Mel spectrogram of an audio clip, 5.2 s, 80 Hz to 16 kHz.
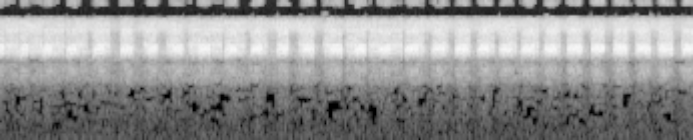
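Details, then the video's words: Summer cicadas of Provence in the south of France giving a harsh, high, electric-sounding buzz that pulses in quick beats, roughly three per second, with nothing else audible. "Canto Cigarra 🦗 [ Escuchar les cigarras en verano 10 H]"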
